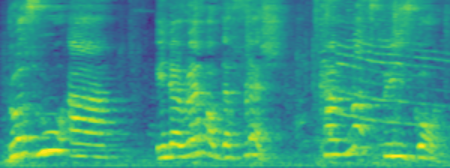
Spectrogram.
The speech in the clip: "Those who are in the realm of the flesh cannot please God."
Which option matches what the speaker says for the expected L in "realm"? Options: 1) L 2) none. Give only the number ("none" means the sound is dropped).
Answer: 2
